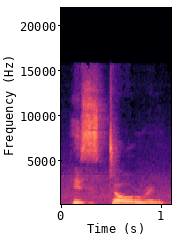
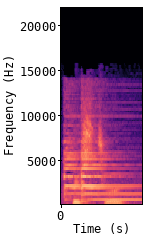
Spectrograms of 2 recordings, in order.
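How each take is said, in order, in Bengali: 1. মাঝের স্বরধ্বনিটি স্পষ্টভাবে উচ্চারিত হয়। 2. মাঝের স্বরধ্বনিটি বাদ যায়। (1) "ট এর পরে যে ও, সেটা আমি অ্যাড করেছি" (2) "নেটিভ ইংলিশ স্পিকাররা বলেন"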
